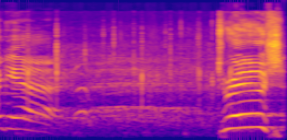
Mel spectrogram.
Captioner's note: crowd cheering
